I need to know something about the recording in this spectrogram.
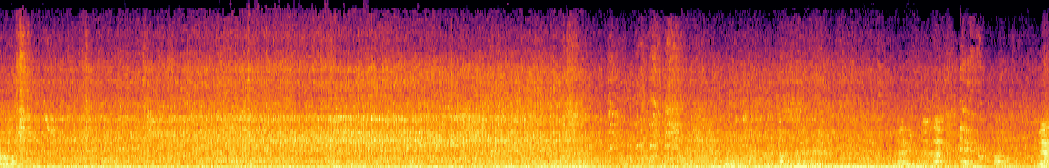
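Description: Street traffic rumbling steadily with a noisy low hum, swelling briefly about seven seconds in as a vehicle passes close by, with voices of passers-by.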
